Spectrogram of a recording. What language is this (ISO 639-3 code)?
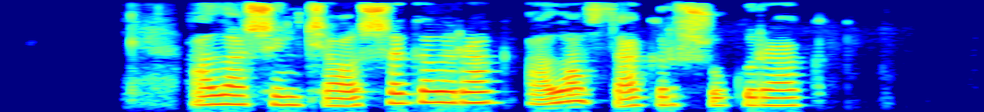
chm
